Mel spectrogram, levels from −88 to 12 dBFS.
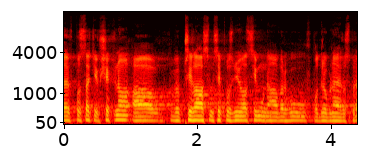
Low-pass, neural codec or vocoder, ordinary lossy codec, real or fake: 14.4 kHz; vocoder, 44.1 kHz, 128 mel bands every 512 samples, BigVGAN v2; MP3, 96 kbps; fake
